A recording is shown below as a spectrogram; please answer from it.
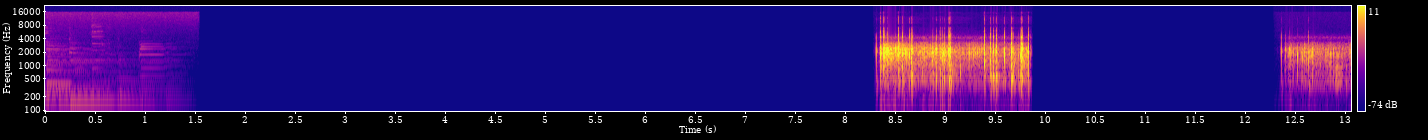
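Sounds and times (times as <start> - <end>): radio static crackle: 8.3 - 9.9, 12.4 - 13.0.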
